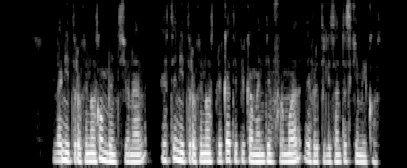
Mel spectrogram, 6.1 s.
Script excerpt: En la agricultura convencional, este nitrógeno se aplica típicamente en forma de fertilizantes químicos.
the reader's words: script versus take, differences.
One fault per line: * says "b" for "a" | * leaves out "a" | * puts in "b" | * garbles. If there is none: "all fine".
* says "nitrógeno" for "agricultura"
* leaves out "se"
